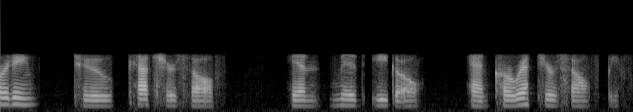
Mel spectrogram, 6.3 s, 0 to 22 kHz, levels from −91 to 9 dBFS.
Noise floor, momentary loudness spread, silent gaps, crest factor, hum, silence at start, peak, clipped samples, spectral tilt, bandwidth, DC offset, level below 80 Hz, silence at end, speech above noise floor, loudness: -77 dBFS; 12 LU; none; 24 dB; none; 0 s; -6 dBFS; under 0.1%; -7 dB/octave; 3.7 kHz; under 0.1%; -82 dBFS; 0.15 s; 47 dB; -29 LUFS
